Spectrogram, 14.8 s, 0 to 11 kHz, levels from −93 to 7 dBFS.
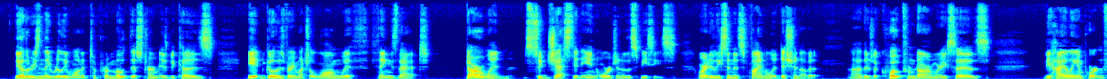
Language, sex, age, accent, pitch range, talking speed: English, male, 30-49, American, 110-135 Hz, 195 wpm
